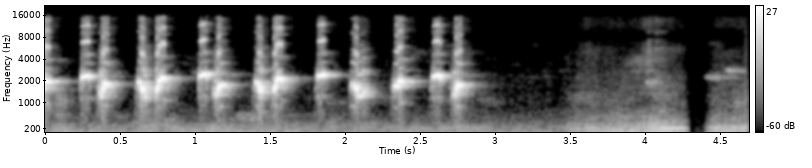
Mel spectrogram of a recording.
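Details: Bubbly, fast song of a Sooty-headed bulbul, meant to get other birds singing: about a dozen short liquid notes alternating high and low over three seconds, then the bird stops and a low murmur remains.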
